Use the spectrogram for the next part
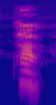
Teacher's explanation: Perhatikan ta, jadi melafalkan huruf ta tidak menyentuh ujung lidah dengan gigi atau dengan langit-langit, tetapi huruf ta menyentuhkan ujung lisan dengan gusi atau tempat tumbuhnya dua gigi seri bagian atas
